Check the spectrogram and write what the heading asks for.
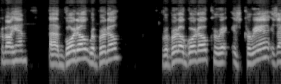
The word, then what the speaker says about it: Correa: If you could talk about him, Gordo Roberto Gordo Correa. Is that how you pronounce his last name? yeah. Roberto Gordo, Correa.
